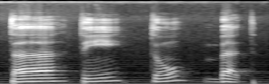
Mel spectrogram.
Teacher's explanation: ada desisnya pada setiap harakatnya termasuk pas sukun. Jadi bukan pas sukun saja nesis fathah kasr dahah juga nesis.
